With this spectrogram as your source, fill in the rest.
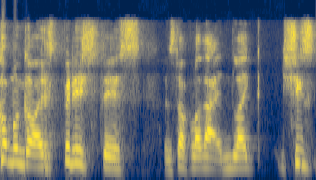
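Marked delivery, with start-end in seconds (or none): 0.0-1.4 play-acted high, drawn-out, urgent shout. Retelling how the referee shouted at them to finish: imitating Audrey shouting. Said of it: "hear Audrey shouting at them, going".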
